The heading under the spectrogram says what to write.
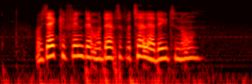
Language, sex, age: Danish, female, 22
